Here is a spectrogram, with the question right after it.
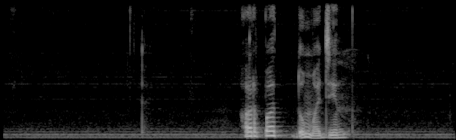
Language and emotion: Russian, neutral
